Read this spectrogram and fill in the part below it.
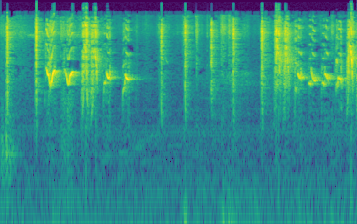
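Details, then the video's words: Therapy recording of white-eye song for birds that have stopped singing. Sharp clicking notes mixed with bright, high chirps and short whistled slurs in an uneven, busy rhythm. "Spesial Untuk Jomin dan Macet Bunyi Isian Mewah"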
